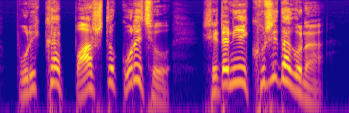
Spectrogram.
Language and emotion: Bengali, happy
